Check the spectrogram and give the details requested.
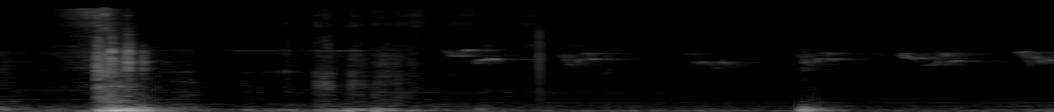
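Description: A small bird chirping a quick series of short notes through the second half. Before that comes a brief loud rustling noise about half a second in, and a dull thump at about four seconds.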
